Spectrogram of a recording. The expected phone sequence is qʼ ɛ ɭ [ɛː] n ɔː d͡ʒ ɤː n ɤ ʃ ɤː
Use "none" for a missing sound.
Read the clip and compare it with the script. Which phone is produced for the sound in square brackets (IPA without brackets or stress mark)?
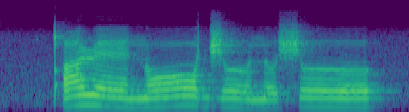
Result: ɛː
